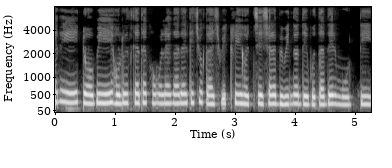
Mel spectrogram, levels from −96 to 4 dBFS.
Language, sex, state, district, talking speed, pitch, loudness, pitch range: Bengali, female, West Bengal, Jhargram, 160 wpm, 250 Hz, -12 LUFS, 235-265 Hz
